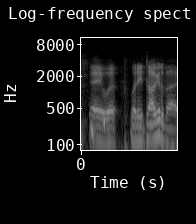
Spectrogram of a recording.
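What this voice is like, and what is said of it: Working-class Italian-American tough-guy voice. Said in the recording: “Why do you all of a sudden Sylvester Stallone? ... That's the one accent you have on the wheel. ... hardworking, working class Italian guys”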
